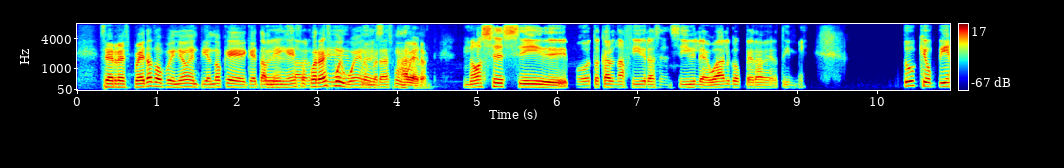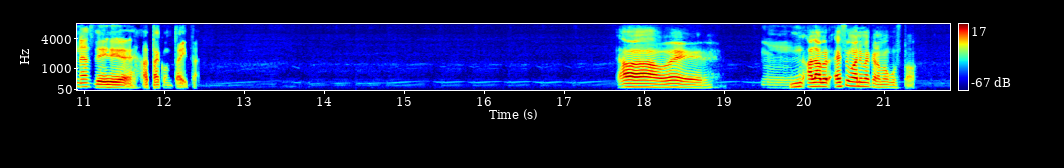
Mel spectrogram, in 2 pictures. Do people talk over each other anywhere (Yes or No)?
Yes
